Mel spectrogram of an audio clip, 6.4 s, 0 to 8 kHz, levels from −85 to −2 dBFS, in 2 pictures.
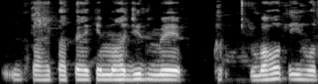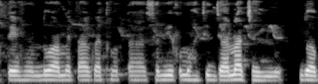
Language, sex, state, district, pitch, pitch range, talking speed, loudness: Hindi, female, Bihar, Kishanganj, 165 Hz, 155-170 Hz, 215 wpm, -17 LUFS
